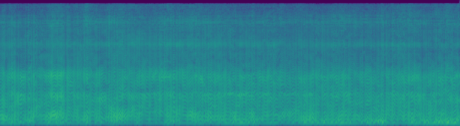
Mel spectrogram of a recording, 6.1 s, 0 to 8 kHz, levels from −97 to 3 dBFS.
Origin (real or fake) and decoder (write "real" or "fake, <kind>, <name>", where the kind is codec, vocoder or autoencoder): fake, vocoder, Vocos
